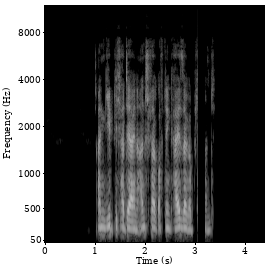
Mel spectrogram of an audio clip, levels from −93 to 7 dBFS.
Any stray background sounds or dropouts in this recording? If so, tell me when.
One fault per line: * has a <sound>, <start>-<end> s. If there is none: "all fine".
* has a dropout, 3.0-3.2 s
